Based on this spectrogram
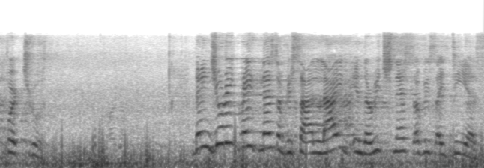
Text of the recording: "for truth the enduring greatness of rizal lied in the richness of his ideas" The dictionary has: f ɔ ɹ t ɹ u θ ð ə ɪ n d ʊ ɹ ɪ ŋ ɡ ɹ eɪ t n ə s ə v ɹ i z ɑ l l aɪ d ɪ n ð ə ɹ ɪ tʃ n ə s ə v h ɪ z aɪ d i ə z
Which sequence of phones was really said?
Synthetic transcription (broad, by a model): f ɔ ɹ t ɹ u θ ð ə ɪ n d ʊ ɹ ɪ ŋ ɡ ɹ eɪ t n ə s ə v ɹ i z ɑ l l aɪ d ɪ n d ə ɹ ɪ tʃ n ə s ə v h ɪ s aɪ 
